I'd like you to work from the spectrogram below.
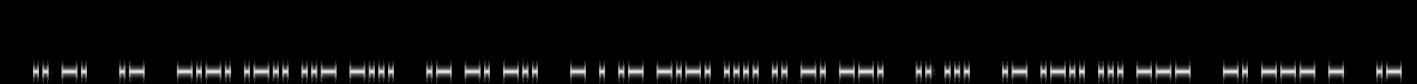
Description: Morse code, heard as a keyed tone, about 25 wpm, 600 Hz. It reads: IN A CLUB AND TEACHING IS ALSO NOT A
